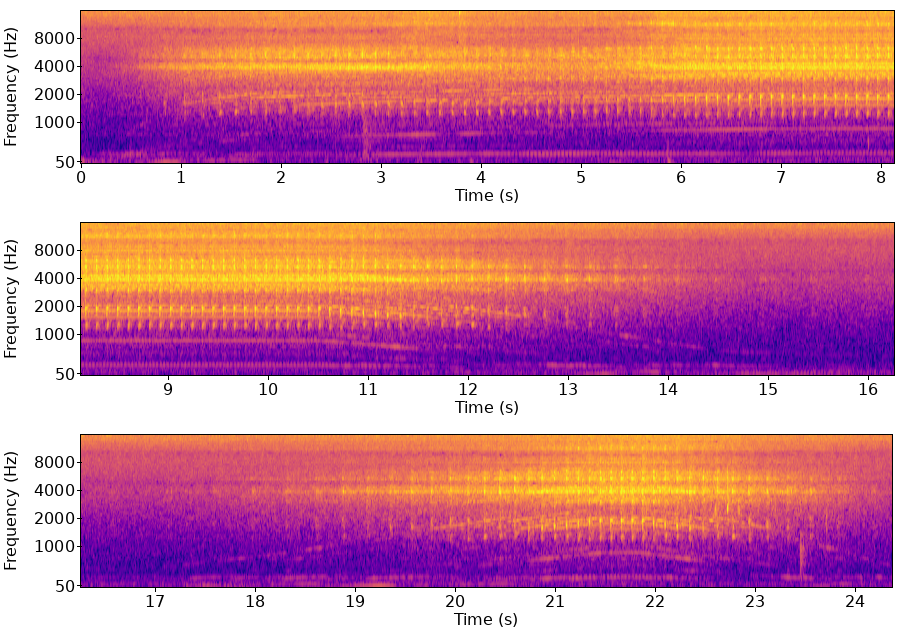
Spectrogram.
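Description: Faint electric whine of a brushless scooter hub motor driven by a Lebowski controller. It spins up in rising pitch, holds steady at speed for several seconds, then winds down. It spins up and down once more near the end. A fine, rapid tick from a loose washer rides on the whine while it runs fast.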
